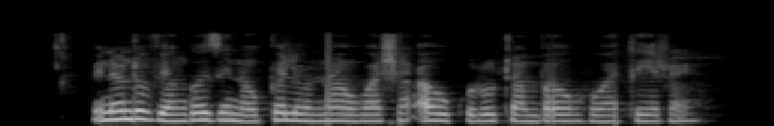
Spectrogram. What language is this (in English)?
Swahili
